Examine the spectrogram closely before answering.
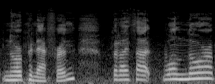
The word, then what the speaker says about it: norepinephrine: us to pay attention so it actually is pronounced norepinephrine but I thought well Nora pfron will allow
